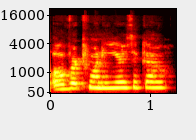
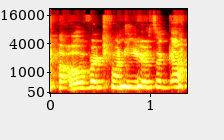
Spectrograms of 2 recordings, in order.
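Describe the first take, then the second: First: Said in the usual way. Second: Laughing disbelief, a bit louder. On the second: Real, not acted. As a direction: laugh through the question.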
